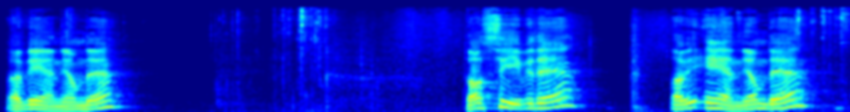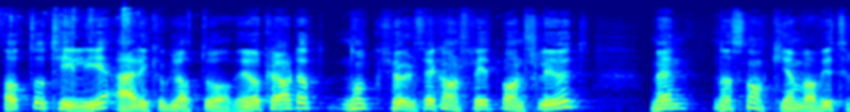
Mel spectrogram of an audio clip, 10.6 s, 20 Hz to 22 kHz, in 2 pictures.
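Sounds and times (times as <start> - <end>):
speech: 0.0 - 0.8, 2.9 - 10.6
large bunch of keys jangling: 1.4 - 2.3, 4.9 - 6.2.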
